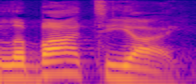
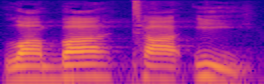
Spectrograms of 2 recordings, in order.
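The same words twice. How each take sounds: First: "labatiai" ending in tee-eye; mistaken pronunciation. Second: "Lambatai" sounded out slowly, ending ta-ee; corrected Greek pronunciation. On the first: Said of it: "is the way it should be". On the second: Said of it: "Or I E is the way it should be". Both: Shown as a demonstration.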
